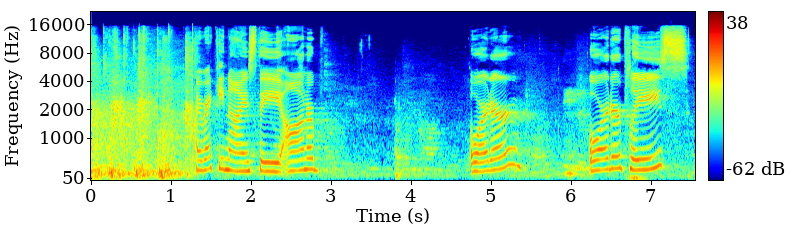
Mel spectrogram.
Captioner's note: applause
